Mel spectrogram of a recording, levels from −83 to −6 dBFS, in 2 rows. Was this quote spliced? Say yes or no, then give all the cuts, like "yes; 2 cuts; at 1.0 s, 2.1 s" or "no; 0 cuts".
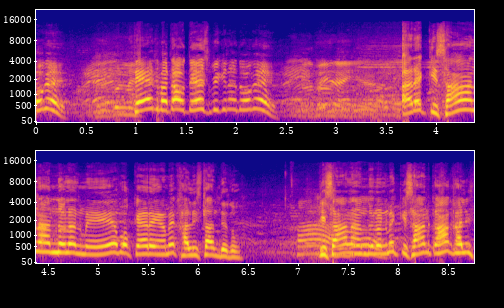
no; 0 cuts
